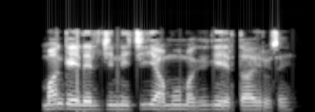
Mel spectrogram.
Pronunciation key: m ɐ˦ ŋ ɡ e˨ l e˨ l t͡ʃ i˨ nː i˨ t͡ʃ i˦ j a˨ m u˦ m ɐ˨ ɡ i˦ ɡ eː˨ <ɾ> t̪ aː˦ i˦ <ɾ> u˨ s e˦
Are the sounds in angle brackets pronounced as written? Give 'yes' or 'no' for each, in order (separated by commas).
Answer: yes, yes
